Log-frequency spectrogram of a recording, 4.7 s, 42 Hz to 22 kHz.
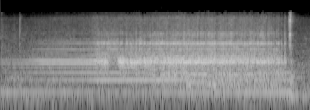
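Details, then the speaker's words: Conventional contactor with a 220 V coil, fed low voltage beside an ABB AF contactor (100–250 V multi-voltage coil, which closes at about 70 V): loud mains buzz with a rattly edge, coil chattering from undervoltage; it closes around 130 V. "nuestro contactor a efe cierra aproximadamente 70 volts mientras que el contacto convencional no ha cerrado y se escucha la vibración"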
